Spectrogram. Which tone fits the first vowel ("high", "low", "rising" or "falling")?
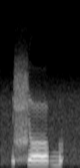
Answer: low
